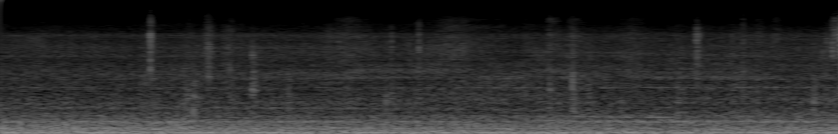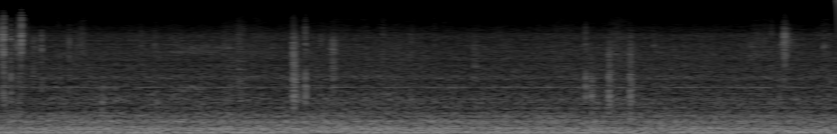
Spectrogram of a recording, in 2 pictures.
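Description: Air India Express airliner taxiing slowly along the runway at Calicut airport, a steady loud engine rumble and whine that runs continuously without a break, close by and with no voices.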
